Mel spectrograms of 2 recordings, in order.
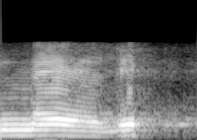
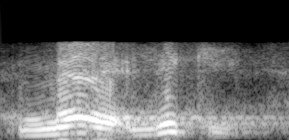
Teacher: تسكنها اذا وقفت تقول مالك، انما اذا وصل اكسر الكاف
